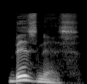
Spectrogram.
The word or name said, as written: business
